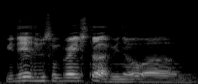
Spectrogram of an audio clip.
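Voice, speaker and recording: A man's voice: medium pitch, lively intonation, moderate pace, bright, forceful tone, distant mic. A man hosting a podcast, asking questions and affirming his guest in casual, encouraging talk. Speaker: podcast host.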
